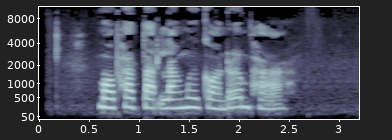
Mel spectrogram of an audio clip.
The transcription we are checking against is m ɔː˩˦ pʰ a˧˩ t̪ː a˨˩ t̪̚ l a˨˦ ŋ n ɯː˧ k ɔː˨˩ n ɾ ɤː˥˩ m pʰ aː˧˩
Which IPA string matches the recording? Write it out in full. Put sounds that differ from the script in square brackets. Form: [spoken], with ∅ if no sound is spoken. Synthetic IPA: m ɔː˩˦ pʰ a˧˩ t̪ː a˨˩ t̪̚ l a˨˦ ŋ [m] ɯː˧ k ɔː˨˩ n ɾ ɤː˥˩ m pʰ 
